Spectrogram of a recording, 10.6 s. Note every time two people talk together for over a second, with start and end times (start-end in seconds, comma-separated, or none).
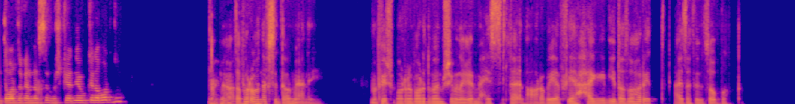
none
